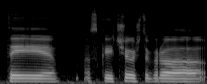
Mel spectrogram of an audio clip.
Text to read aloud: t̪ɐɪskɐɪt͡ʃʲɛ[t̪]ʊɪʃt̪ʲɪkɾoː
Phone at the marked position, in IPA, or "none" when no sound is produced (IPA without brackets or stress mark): none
